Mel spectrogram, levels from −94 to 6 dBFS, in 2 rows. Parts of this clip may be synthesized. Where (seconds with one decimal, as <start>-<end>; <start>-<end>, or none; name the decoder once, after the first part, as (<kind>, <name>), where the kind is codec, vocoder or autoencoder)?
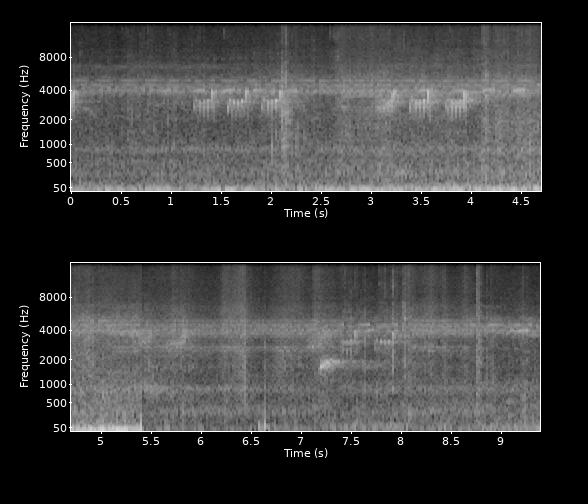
2.7-3.2 (autoencoder, DAC-VAE); 5.1-7.4; 8.1-8.7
